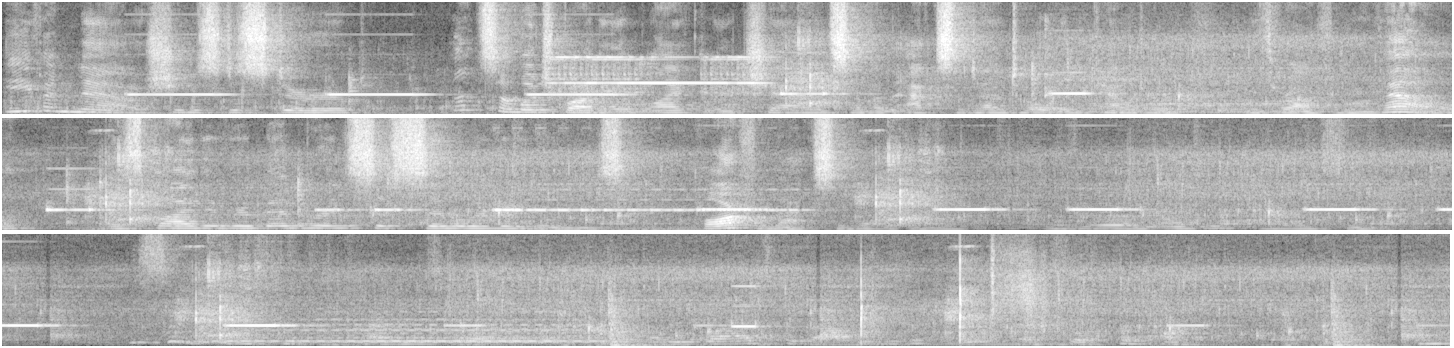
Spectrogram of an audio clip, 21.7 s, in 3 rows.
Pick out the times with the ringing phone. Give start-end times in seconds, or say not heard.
2.7-3.9, 9.7-11.2, 15.4-17.6.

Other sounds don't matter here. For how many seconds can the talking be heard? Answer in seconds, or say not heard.
20 s.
